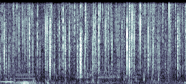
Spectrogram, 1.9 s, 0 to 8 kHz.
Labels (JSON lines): {"label": "biophony, cascading saw", "recorder": "SoundTrap 600 or HydroMoth"}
